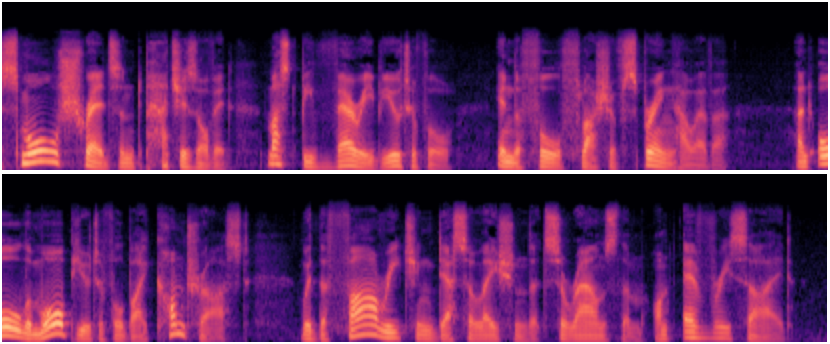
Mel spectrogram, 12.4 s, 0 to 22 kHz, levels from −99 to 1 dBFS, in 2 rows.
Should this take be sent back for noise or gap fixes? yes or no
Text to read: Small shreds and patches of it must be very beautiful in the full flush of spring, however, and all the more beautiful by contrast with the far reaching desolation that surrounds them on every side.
no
